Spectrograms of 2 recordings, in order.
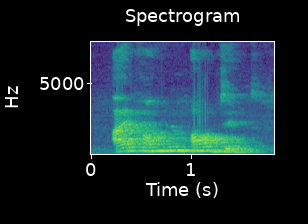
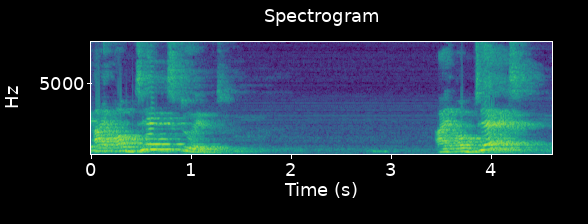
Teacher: If you use it as a noun, you stress the first syllable. You use it as a verb, you stress the second syllable.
